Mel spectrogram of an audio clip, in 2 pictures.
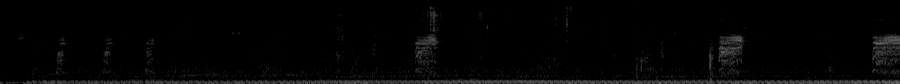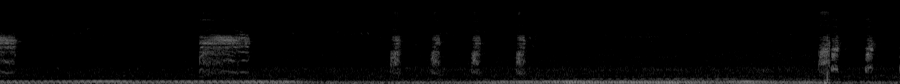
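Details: Squirrel calling loudly for over 45 minutes in a backyard in Maryland: scattered short harsh chips and a few longer buzzy notes over a steady low rumble.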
